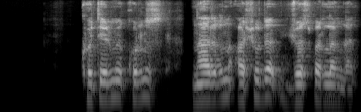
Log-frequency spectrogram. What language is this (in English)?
Kazakh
